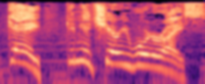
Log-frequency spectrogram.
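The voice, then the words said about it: Exaggerated Philadelphia accent. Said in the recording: “Accent. ... It's a charming accent. ... It's the opposite of lovely and charming. ... You make Boston sound refined.”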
